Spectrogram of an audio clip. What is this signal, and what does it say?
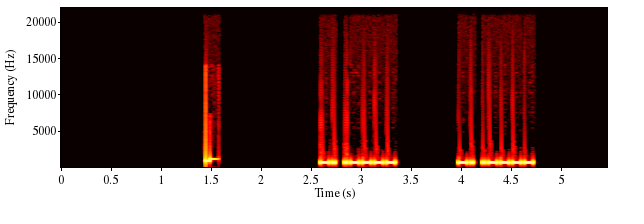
Morse code, heard as a keyed tone, about 40 wpm, 700 Hz. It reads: N1 N1
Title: USA Call Sign Prefixes - Repeated 2x - 40wpm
